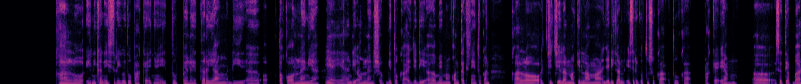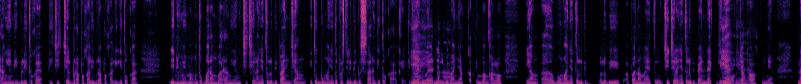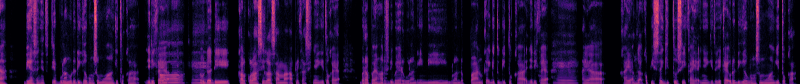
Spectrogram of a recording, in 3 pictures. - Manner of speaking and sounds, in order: in English: "online shop"; other background noise
- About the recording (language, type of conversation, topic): Indonesian, advice, Bagaimana cara membuat anggaran yang membantu mengurangi utang?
